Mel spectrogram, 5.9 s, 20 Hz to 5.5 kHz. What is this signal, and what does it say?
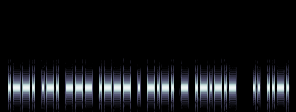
Morse code, heard as a keyed tone, about 25 wpm, 600 Hz. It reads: PROJECT. IF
